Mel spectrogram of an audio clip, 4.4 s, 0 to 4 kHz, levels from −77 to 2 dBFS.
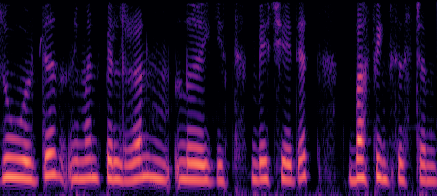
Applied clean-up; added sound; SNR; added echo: none; none; none; none.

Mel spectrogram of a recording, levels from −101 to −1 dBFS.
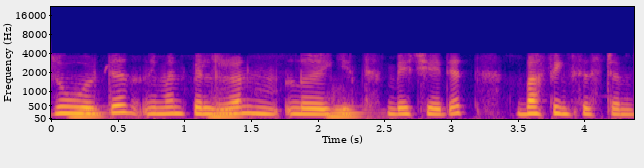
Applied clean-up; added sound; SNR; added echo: none; Brass instrument; 6 dB; none.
